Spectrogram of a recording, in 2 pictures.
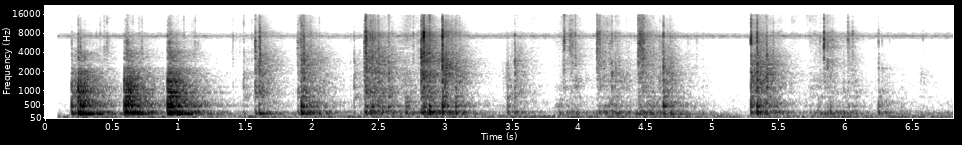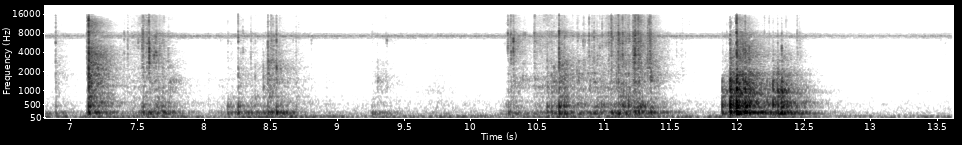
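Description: Plastic marker pens clatter and knock together on a table.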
